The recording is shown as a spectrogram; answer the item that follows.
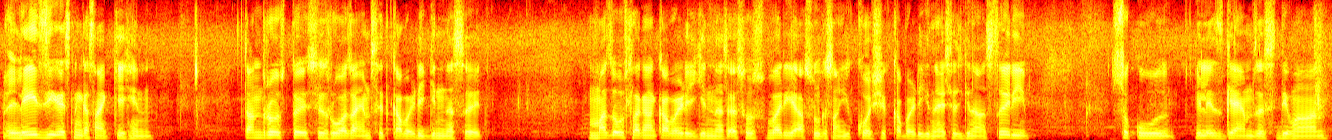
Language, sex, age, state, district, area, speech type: Kashmiri, male, 45-60, Jammu and Kashmir, Ganderbal, urban, spontaneous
